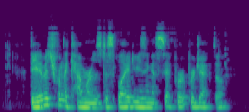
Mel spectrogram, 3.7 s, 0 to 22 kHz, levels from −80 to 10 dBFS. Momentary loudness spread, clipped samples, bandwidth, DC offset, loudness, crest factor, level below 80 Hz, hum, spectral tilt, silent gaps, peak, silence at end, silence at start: 12 LU; under 0.1%; 9.2 kHz; under 0.1%; -17 LUFS; 16 dB; -58 dBFS; none; -4 dB/octave; none; -2 dBFS; 0.35 s; 0.45 s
